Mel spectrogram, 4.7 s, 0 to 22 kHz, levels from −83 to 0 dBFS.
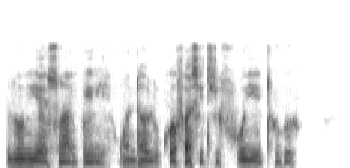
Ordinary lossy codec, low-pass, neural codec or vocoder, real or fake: AAC, 48 kbps; 7.2 kHz; codec, 24 kHz, 6 kbps, HILCodec; fake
